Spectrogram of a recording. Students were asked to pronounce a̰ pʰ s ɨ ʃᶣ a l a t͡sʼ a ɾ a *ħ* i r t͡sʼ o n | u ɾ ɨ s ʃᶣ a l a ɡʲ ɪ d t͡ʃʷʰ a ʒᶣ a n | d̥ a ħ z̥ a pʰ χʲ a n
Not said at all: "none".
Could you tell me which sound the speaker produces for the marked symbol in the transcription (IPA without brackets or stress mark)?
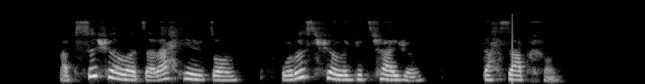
ħ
